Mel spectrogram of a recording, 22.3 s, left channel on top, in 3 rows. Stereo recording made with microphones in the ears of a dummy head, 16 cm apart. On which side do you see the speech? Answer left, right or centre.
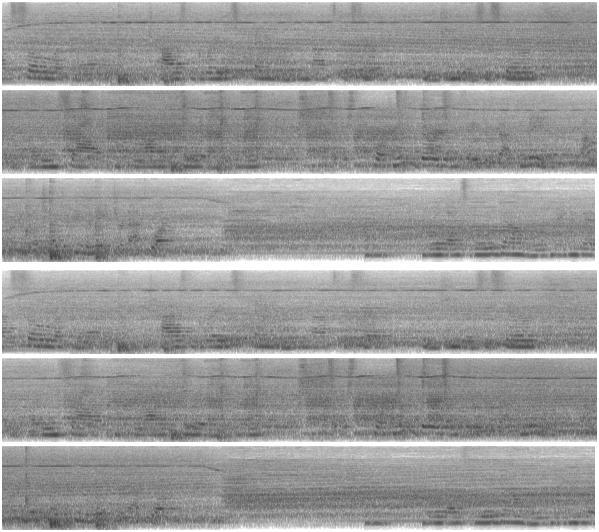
left.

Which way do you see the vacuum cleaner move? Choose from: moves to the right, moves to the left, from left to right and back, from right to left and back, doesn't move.
moves to the right.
